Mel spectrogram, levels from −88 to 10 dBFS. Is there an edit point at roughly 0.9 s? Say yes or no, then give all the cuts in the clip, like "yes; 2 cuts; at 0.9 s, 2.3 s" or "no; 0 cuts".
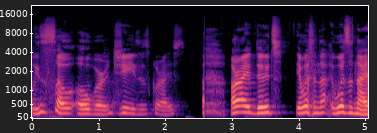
no; 1 cut; at 2.6 s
